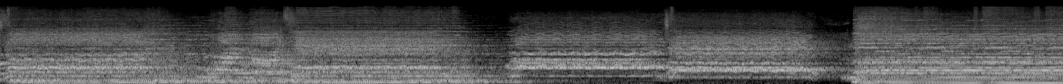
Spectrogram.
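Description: Full chorus of a stage musical's cast singing long held notes together over an orchestra, with two brief dips in level, about five and eight seconds in.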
